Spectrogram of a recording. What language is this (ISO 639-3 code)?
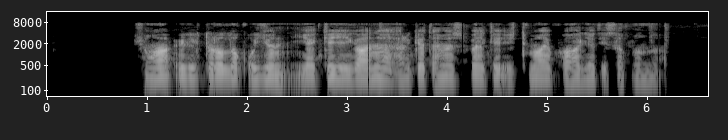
uig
